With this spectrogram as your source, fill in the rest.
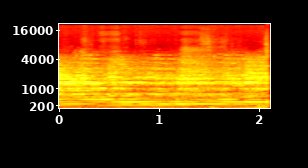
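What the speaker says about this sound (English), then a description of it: "the bell tower is chiming" A church bell tower in Matera, Italy, chimes with a steady, sustained ringing tone that sounds alone at moderate loudness, its strokes blending into a continuous resonant hum.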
